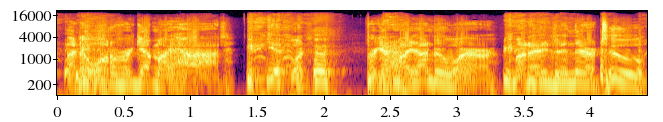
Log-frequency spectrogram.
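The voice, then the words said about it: Imitates a horror movie villain's voice. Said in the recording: “my Freddy Krueger impression.”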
